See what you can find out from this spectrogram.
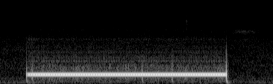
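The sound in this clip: A telephone dial tone sounds as a call is placed: a single steady, loud, unbroken hum lasting about two seconds, alone, then cutting off abruptly.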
